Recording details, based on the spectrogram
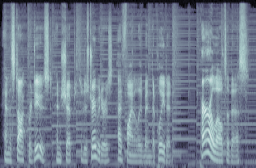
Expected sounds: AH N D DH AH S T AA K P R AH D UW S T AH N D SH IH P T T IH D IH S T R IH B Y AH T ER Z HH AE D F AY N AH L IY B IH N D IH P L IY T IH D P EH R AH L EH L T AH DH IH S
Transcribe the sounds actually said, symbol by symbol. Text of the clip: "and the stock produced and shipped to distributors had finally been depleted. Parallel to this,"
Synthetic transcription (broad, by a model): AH N DH AH S T AA K P R AH D UW S T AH N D SH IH P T T IH D IH S T R IH B Y AH T ER Z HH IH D F AY N L IY B IH N D IH P L IY T IH D P EH R AH L EH L T AH DH IH S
